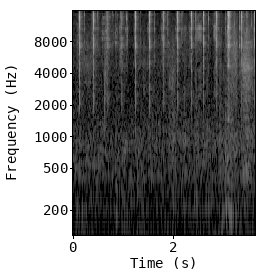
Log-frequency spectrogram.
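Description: Scissors snip through hair at a hair salon: many quick, crisp metallic clicks in a steady, even rhythm, fairly quiet against a low background hum.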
